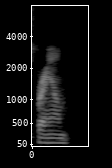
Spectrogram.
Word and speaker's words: Braun: Even, like, their rookie, Christian, well, it's spelt Braun, but it's pronounced Brown, apparently.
